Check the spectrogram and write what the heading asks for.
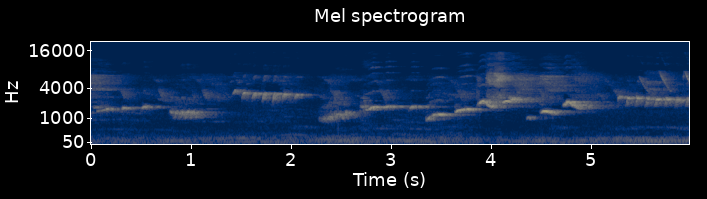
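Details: Young panda canary learning its song: varied warbling with slurred whistles and short rising notes, scratchy bursts and a sustained high trill near the end, delivered continuously.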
